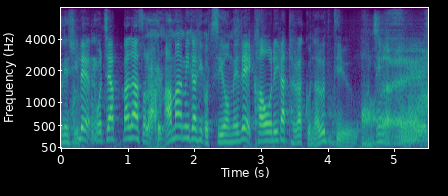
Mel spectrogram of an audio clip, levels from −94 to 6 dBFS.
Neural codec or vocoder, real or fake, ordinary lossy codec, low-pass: codec, 16 kHz, 2 kbps, X-Codec, HuBERT features, trained on LibriSpeech; fake; none; none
